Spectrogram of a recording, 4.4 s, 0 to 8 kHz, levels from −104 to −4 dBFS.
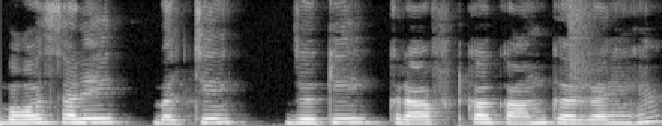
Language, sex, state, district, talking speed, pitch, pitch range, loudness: Hindi, female, Uttar Pradesh, Budaun, 150 wpm, 245 Hz, 230-260 Hz, -17 LUFS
